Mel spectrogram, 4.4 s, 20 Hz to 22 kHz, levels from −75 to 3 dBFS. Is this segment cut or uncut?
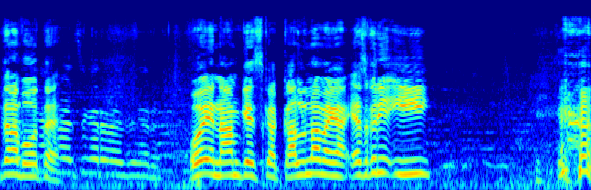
uncut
